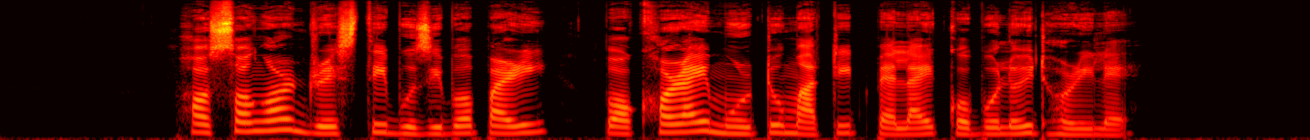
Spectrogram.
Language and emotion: Assamese, neutral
